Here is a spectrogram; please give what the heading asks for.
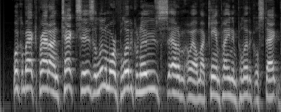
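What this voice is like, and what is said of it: Authentic Texas accent. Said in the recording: “the real talk of Texas with the authentic accent thrown in free”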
